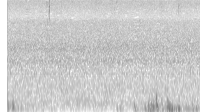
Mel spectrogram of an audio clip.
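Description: Wind buffeting the microphone: a low rumbling noise in gusts, growing stronger about one and a half seconds in.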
